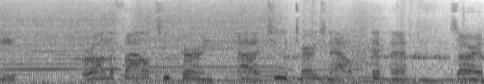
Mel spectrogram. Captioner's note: struggling to say turns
